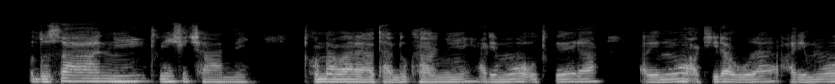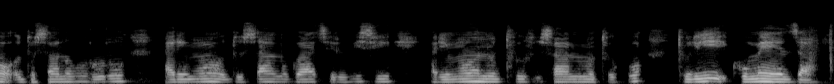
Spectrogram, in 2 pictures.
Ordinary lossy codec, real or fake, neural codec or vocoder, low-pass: Opus, 64 kbps; fake; codec, 44.1 kHz, 3.4 kbps, Pupu-Codec; 7.2 kHz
